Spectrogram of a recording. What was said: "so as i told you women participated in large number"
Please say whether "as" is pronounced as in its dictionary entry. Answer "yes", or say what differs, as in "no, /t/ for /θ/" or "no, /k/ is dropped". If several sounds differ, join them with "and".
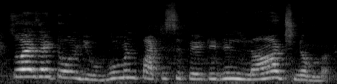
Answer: yes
